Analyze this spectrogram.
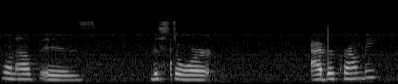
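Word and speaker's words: Abercrombie: hate that store but people call it Amber cromie I think that's funny cuz they claim love the store so much they can't even pronounce it right um people who say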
